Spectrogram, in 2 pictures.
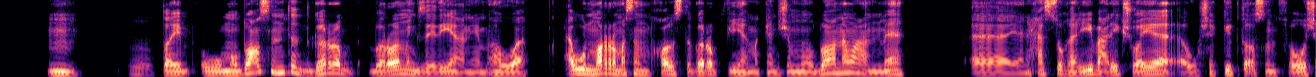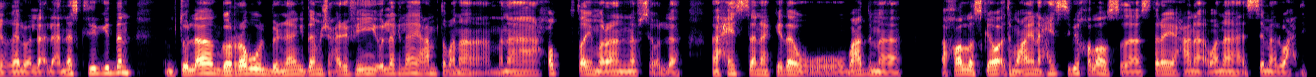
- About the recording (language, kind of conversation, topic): Arabic, podcast, إزاي بتتجنب الملهيات الرقمية وانت شغال؟
- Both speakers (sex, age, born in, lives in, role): male, 20-24, Egypt, Egypt, host; male, 25-29, Egypt, Egypt, guest
- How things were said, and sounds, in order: in English: "timer"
